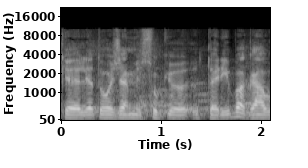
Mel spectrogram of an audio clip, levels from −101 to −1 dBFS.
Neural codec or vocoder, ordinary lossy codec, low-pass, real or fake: vocoder, 22.05 kHz, 80 mel bands, WaveNeXt; MP3, 64 kbps; 9.9 kHz; fake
